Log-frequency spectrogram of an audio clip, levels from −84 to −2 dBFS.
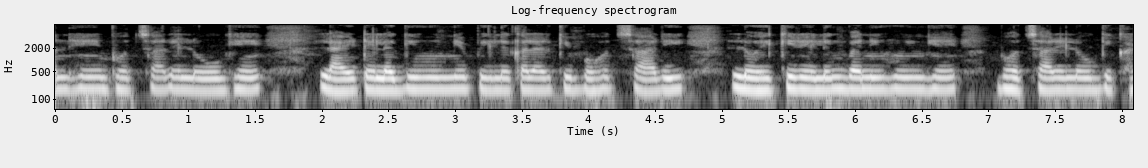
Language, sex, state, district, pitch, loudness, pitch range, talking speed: Hindi, female, West Bengal, Kolkata, 180 Hz, -15 LUFS, 175-180 Hz, 185 wpm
